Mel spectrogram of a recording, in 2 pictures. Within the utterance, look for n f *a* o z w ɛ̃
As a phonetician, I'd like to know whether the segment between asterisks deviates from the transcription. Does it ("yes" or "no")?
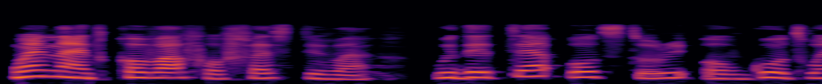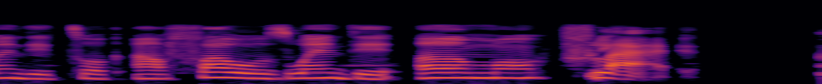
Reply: no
